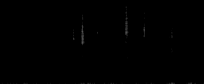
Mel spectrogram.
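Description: A handful of faint computer keyboard keystrokes as a word is typed, over near silence.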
